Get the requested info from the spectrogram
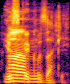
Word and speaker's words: Yusuke Kozaki: This is a character design by, I'm going to butcher this name, I'm sorry, Yusuke Kozaki. – Yeah, Yusuke Kozaki.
